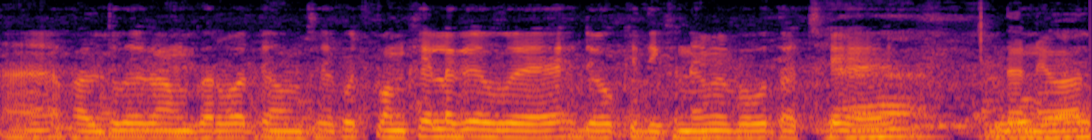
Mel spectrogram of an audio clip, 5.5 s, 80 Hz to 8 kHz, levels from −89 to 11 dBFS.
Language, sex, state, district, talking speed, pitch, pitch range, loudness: Hindi, male, Maharashtra, Gondia, 195 wpm, 145 Hz, 140-150 Hz, -15 LUFS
